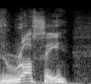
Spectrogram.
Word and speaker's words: Rossie: Start your text with Rossi, R-O-S-S-I-E is the way I spell it, R-O-S-S-I-E.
